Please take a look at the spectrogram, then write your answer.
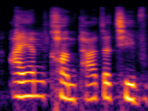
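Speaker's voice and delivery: very slow, each word drawn out; slow answer for students to copy; slow drill. Shown as a demonstration. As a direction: model it slowly for the class. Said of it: "시작".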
